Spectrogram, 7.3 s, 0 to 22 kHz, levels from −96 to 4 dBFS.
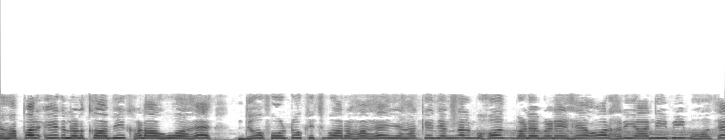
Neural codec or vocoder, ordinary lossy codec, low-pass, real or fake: none; MP3, 48 kbps; 7.2 kHz; real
